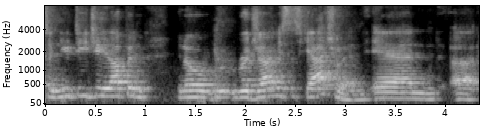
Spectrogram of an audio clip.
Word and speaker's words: Regina: up in you know regina saskatchewan and uh it's actually named regina and that's how you pronounce it just regina not regina just fyi uh um but you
